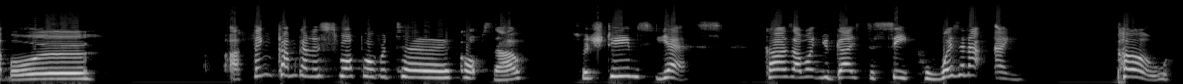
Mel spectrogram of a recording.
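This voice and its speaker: A woman with a high voice gives casual, rambling commentary over her gameplay. She speaks at an unhurried pace and chats excitably to her viewers as she plays. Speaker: gaming YouTuber.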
